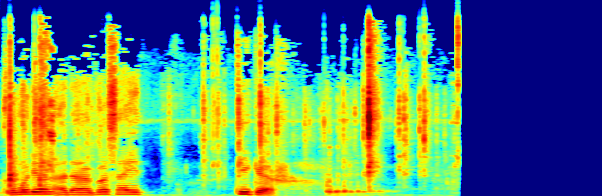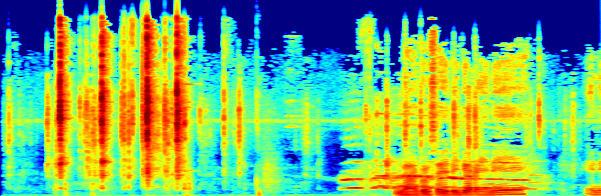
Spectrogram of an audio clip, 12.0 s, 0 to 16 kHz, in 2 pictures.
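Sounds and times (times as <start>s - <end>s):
plastic toy clicking and clattering: 0.0s - 4.6s, 6.1s - 12.0s.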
